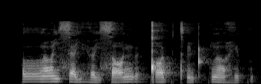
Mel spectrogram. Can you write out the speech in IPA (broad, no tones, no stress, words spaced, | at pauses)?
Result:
lːɑ̃jsæj ɦœjsɑŋɵ ǃɑkʷtʼẽʈ kʷɑ̃ɦekʷ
